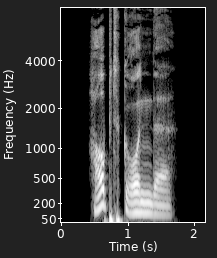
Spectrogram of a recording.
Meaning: dative singular of Hauptgrund
- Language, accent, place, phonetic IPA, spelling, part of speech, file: German, Germany, Berlin, [ˈhaʊ̯ptˌɡʁʊndə], Hauptgrunde, noun, De-Hauptgrunde.ogg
